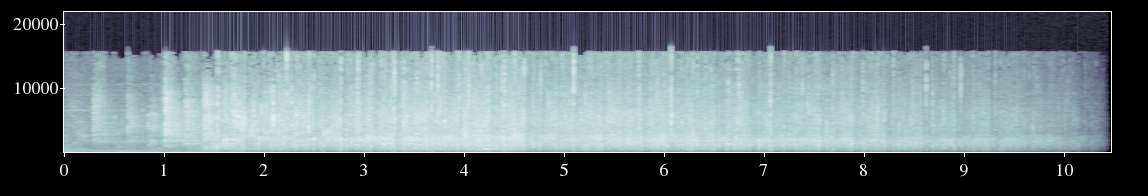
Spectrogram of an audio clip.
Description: Music trails to an end and applause starts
